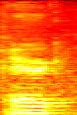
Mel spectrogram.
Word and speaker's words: Arik: All right, and then Eric, is it Eric or Arik? Eric. But it's spelled Arik.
